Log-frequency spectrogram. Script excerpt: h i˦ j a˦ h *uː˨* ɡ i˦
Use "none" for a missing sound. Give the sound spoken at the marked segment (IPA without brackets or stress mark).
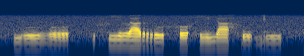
u˨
